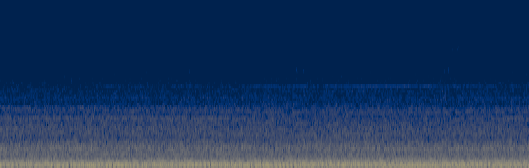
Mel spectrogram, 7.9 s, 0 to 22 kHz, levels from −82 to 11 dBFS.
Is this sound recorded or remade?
recorded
